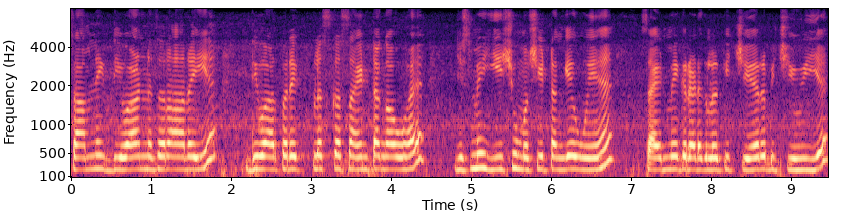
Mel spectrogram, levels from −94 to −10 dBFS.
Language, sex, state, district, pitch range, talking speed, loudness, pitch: Hindi, female, Uttar Pradesh, Muzaffarnagar, 215-230 Hz, 195 wpm, -14 LUFS, 220 Hz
